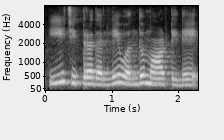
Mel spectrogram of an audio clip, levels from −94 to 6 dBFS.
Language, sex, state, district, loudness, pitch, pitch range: Kannada, female, Karnataka, Bangalore, -13 LUFS, 230 Hz, 205-260 Hz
